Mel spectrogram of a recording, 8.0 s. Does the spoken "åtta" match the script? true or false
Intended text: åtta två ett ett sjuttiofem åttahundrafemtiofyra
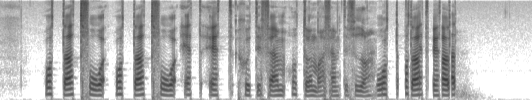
true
